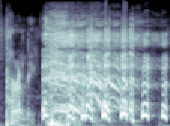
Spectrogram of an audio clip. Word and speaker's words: Pearly: I mentioned to you, somebody in the comments were like, I know that you guys are mispronouncing it, and you might just forgotten because it's been a while, but it's Pearly. Not Percy.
